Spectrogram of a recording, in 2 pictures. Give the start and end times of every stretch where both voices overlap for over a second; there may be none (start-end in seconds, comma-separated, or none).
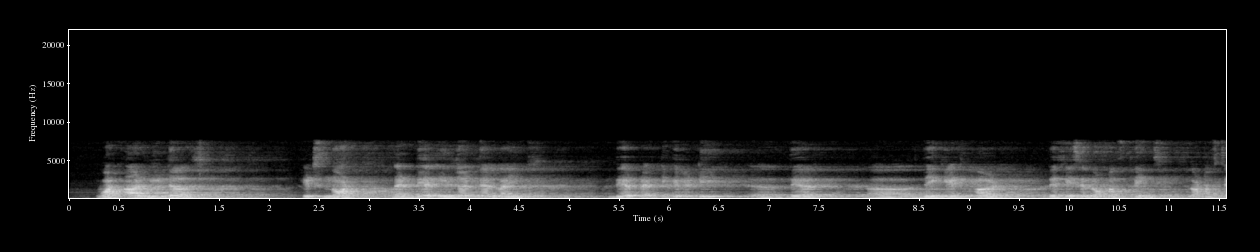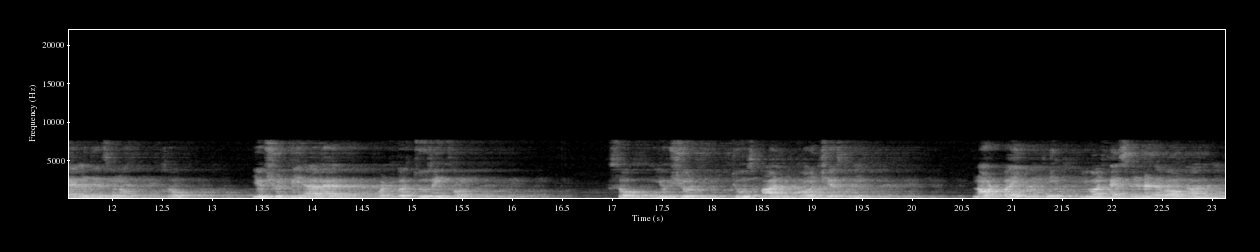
none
